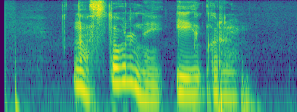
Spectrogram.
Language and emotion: Russian, sad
